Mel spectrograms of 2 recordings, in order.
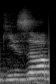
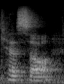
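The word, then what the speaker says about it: Gissah: local community in the Middle East this is Kessa Imperial Valley now the way that you spell it me would pronounce it Giza but apparently it's pronounced Kessa this is Imperial Valley you guys I have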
